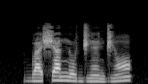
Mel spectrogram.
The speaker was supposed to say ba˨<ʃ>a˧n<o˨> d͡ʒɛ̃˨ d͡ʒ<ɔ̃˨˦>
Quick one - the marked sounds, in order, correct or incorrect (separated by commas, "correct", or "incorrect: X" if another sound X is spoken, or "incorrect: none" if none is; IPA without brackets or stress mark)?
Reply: correct, correct, correct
